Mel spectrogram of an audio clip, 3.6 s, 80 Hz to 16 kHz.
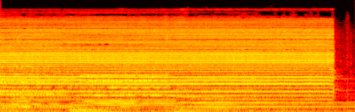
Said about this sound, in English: Yes, 10 minutes after the radio automatically goes on, the personal's alarm can buzz to make sure you don't oversleep.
